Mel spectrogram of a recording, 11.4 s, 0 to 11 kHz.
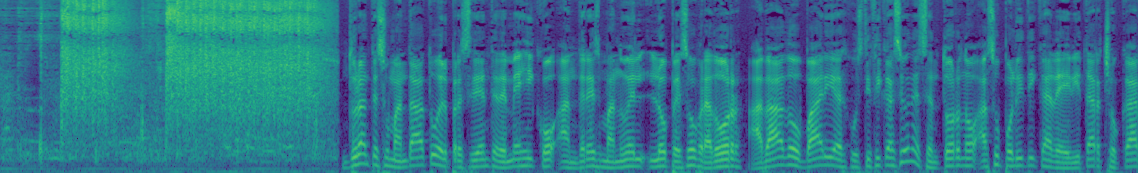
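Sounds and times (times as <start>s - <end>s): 
gunfire from crossfire in Chiapas, Mexico: 0.6s - 3.4s
speech: 3.5s - 11.3s.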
